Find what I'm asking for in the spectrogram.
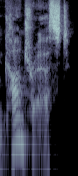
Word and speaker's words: contrast: In contrast, how do you say it, since you're from Canada? I feel like you always say contrast differently. – Contrast? – Yeah, there it is. Thank you. Subtle.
